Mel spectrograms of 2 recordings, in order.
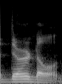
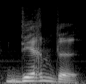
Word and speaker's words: dirndl: although the ladies look very nice, that's a dirndl. That's American pronunciation. I guess in Germany that's a dirndl.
